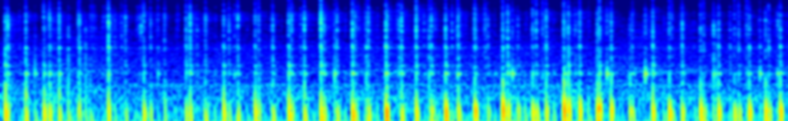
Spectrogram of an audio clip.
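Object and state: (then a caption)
Metallic paper cup. A gold metallic paper cup is tapped over and over in quick, irregular bursts, giving dull, short knocks with a low, hollow body and almost no ring. About forty taps are heard within six seconds, with no talking.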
